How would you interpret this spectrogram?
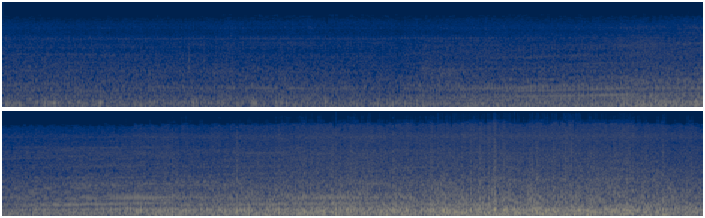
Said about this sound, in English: But the engine does sound beautiful, oh my word.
